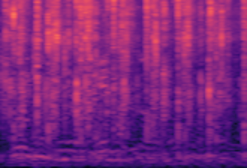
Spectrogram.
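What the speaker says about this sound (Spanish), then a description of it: "un aplauso para Mosco." Audience applause and crowd noise at a rap battle in Oaxaca, a dense steady wash of clapping throughout, with a host's voice speaking over it.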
